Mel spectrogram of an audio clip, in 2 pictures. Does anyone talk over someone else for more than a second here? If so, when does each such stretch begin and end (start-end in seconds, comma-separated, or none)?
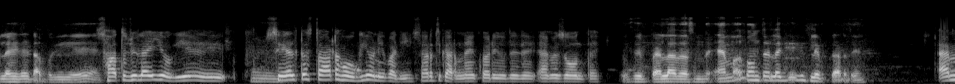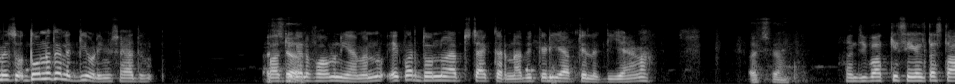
none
